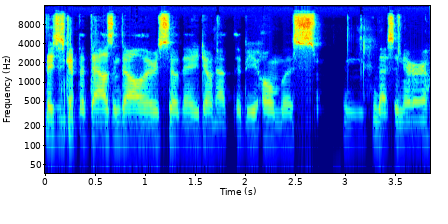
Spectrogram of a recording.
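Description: A man with an American accent talks at a very fast pace and medium pitch. His intonation is fairly even, and the sound is dry and close with no echo. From US. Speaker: podcast host. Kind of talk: casual chat.

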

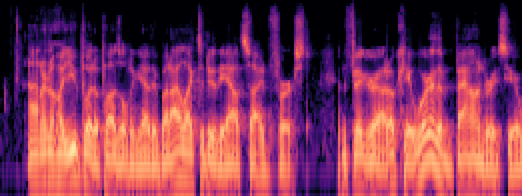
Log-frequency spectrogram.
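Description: Vocal fry runs through speech delivered at a very fast pace with ordinary pitch variation. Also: man. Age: 30s. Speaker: insurance agency CEO. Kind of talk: podcast interview. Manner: frequent filler words.

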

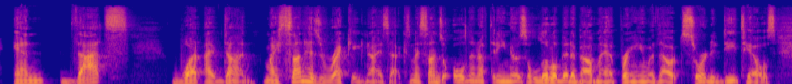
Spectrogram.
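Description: In a normal speaking voice, a man with a fairly low pitch and ordinary pitch variation talks at a fairly quick pace, recorded very cleanly with a silent background and a dry, close sound with no echo. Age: 50s. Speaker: podcast host. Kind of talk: casual chat.

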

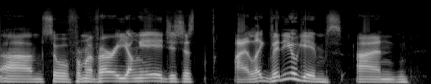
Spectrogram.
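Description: In a very clean recording with a silent background, a man with a Scottish accent speaks at a fairly high pitch with fairly even intonation. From Scotland. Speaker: video game speedrunner and streamer. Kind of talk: casual interview chat.

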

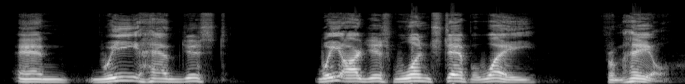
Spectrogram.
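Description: Against a quiet background, a man speaks at medium pitch with ordinary pitch variation. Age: 60s. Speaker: podcast preacher. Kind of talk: sermon. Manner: halting.

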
